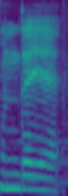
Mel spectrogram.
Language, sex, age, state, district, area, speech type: Tamil, female, 18-30, Tamil Nadu, Thoothukudi, rural, read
